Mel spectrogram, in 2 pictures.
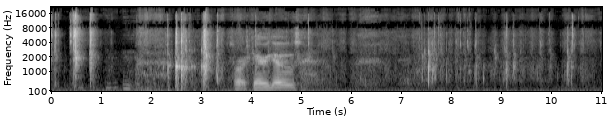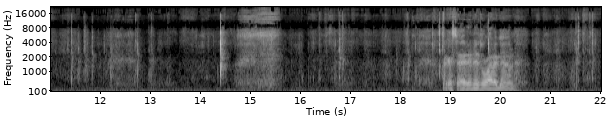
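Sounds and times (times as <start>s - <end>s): pistol holster clicks: 0.0s - 1.0s
clothing rustling: 3.2s - 14.4s.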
